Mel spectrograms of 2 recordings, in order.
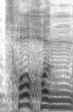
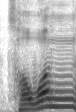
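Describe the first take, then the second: First: The second syllable is a plain heon, no glide. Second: The second syllable has a clear wo glide. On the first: The speaker calls it wrong. "혹은 서헌 이렇게 발음을 하시는 분들도 있고" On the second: The speaker calls it right. "원 발음을 제대로"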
